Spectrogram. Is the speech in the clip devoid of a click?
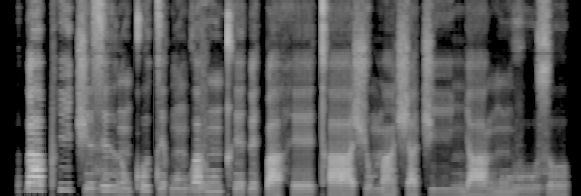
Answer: yes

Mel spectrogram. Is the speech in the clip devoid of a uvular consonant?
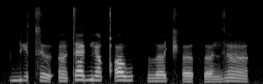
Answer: no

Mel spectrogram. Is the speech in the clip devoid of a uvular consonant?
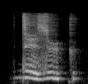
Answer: yes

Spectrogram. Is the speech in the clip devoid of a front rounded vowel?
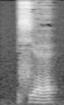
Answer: yes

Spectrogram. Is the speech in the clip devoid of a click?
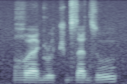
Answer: yes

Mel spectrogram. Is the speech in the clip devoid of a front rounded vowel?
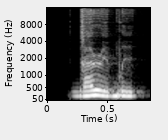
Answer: no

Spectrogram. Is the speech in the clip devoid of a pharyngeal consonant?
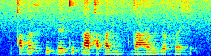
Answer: no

